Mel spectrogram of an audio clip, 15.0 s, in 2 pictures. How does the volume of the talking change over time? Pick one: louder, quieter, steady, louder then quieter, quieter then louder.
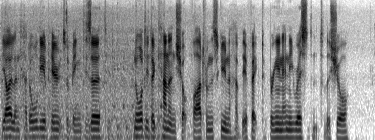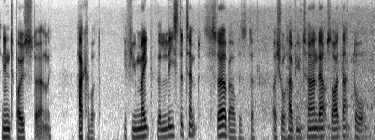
steady.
